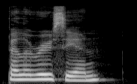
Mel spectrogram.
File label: Belarusian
